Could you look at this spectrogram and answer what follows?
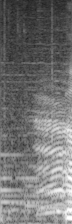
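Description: A single cow lowing in the Farthest Frontier village-building game, a drawn-out moo that swells louder toward its end, heard alone without talk.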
